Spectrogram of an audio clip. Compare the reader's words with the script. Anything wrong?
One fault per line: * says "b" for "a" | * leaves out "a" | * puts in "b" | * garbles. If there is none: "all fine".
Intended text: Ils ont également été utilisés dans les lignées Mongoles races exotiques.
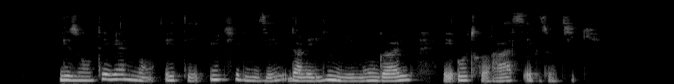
* puts in "et autres"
